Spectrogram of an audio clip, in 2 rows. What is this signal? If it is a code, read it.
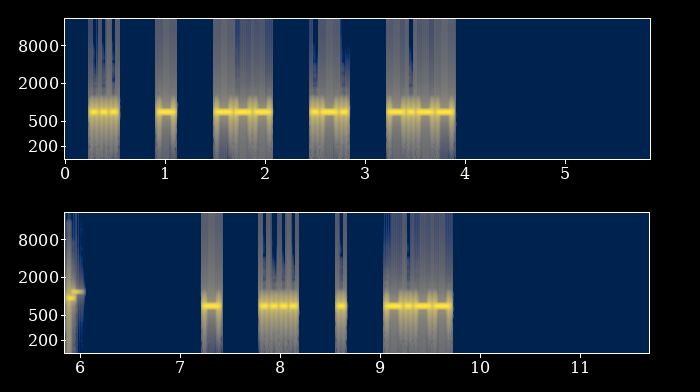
Morse code, heard as a keyed tone, about 25 wpm, spaced as for 14 wpm, 700 Hz. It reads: STORY THEY
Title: 3x Character Spacing - Top 300 Words - 25wpm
